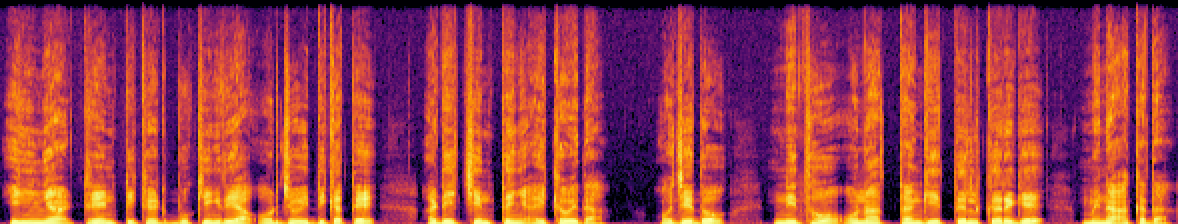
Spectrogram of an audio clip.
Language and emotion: Santali, fearful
